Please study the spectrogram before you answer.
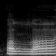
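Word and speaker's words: الله: এটা আমরা যখন রিডিং পড়বো তখন আল্লাহ শব্দটা পুর করে পড়তে হবে। যেমন ওল্লাহ ওল্লাহ হা পেশ হু ওল্লাহু আল্লাহ এখানে এটা হচ্ছে আল্লাহ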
